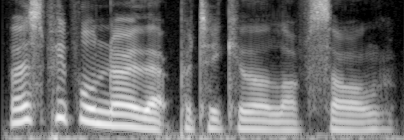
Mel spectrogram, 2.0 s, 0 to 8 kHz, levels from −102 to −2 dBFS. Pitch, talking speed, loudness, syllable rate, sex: 185 Hz, 210 wpm, -15 LUFS, 5.7 syllables/s, female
